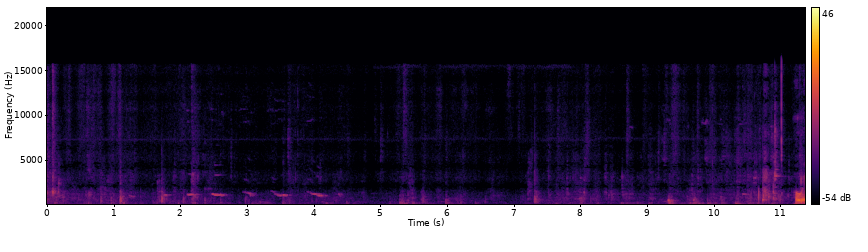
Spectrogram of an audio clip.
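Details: Five-week-old Golden Retriever puppies from one litter whimper in a short run of thin, wavering high notes early on, then quieter shuffling and rustling as they play with a toy.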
